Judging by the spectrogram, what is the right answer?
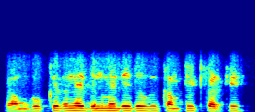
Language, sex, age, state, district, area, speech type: Hindi, male, 30-45, Rajasthan, Jaipur, urban, conversation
